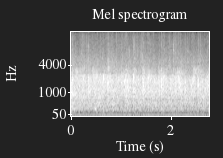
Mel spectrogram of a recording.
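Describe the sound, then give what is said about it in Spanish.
An audience applauds the Lord steadily, a dense and even patter of many hands clapping at once with no pause, holding an even level for the full few seconds and no voices standing out. “Merece un aplauso al Señor eso.”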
